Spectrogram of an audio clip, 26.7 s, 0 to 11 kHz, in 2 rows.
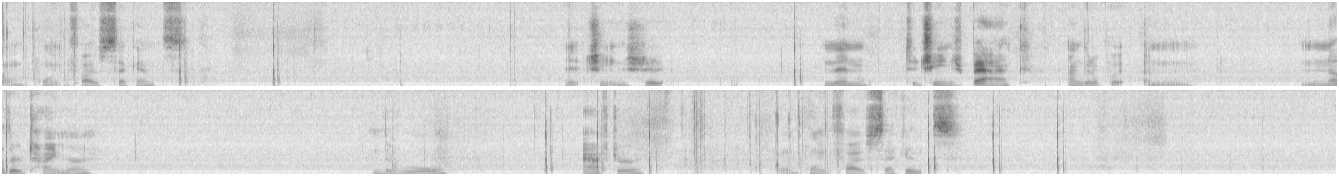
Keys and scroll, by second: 0.0-1.0 typing, 20.5-22.0 typing.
